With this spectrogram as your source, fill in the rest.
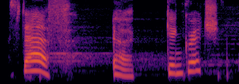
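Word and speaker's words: Steph Gingrich: Steph, Gingrich?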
